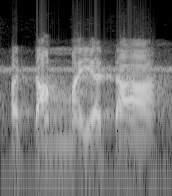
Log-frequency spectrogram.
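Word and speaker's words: atammayatā: at rest is called otama at an anti pronunciation we be Adam Maya da but the way it's written in English it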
